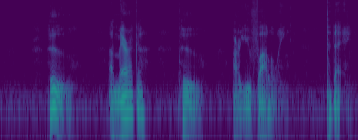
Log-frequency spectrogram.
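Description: An older man speaks slowly and calmly into a microphone, with pauses.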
